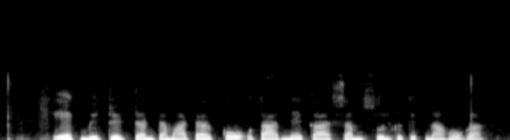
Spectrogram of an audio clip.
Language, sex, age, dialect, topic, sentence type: Hindi, female, 18-24, Awadhi Bundeli, agriculture, question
